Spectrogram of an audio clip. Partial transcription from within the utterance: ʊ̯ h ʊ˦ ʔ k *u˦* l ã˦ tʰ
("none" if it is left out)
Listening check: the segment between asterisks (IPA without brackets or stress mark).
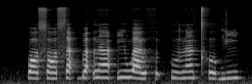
u˨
